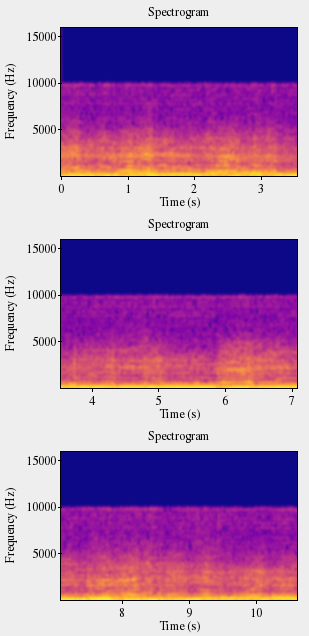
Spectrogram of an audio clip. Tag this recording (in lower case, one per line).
music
